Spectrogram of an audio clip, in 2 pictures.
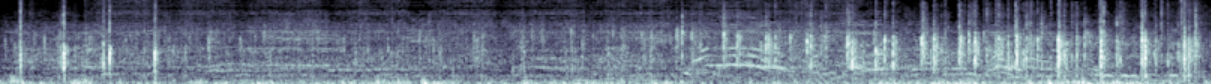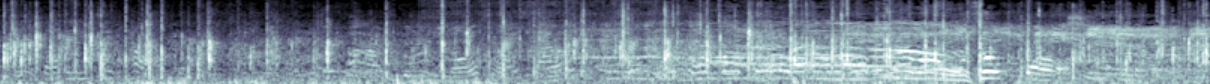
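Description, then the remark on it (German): A crowd cheers near a marathon finish line, with scattered clapping and a mass of overlapping voices that swells louder and more excited toward the end. “Kurz vor dem Ziel die Atmosphäre.”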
